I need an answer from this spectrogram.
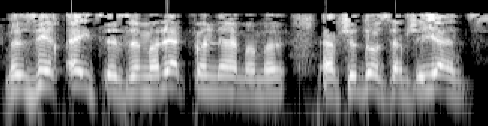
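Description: A man lectures as a rabbi in a voice that sits a little high. His phrasing is halting and circles back on itself, then leaps into sharp, high exclamations. The recording is dull and lo-fi, with a dry, close sound. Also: dry recording. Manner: emphatic, breaks into sudden high exclamations. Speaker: rabbi giving a talk. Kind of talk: religious lecture.

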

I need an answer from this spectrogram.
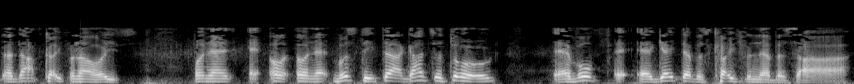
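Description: A man, a rabbi, giving a religious lecture in halting, repetitive phrases that break into sudden high, emphatic exclamations. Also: no echo. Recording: dull, dry lo-fi recording.

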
